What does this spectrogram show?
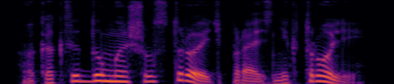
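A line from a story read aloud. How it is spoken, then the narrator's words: Whisper. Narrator (Russian): шепнул он дочери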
